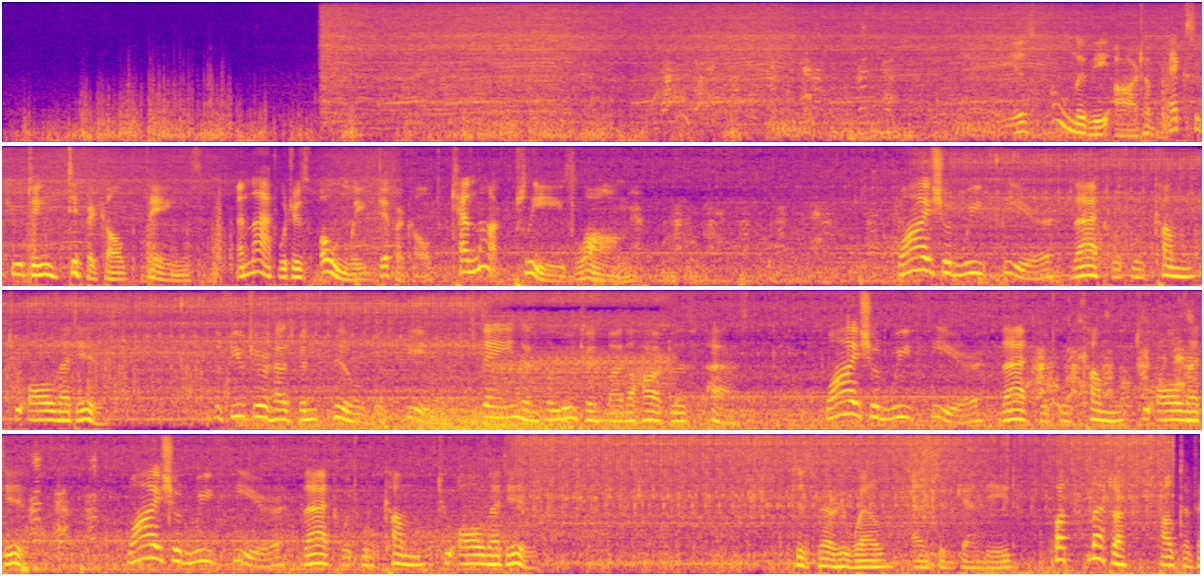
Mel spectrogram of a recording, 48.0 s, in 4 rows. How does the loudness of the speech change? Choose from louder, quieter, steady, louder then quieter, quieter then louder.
steady.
